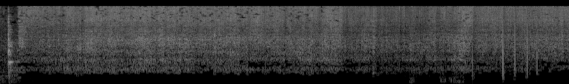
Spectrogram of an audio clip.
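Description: Wet ground spice paste hitting hot oil in a kadhai and sizzling steadily, starting suddenly as it goes in. A few faint scrapes of a steel spoon stirring the paste come around the middle.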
